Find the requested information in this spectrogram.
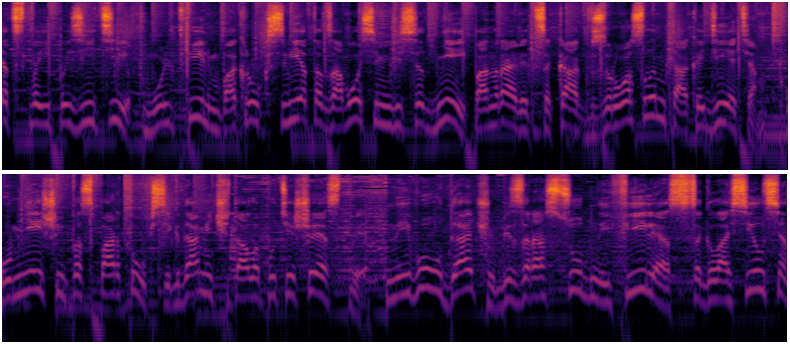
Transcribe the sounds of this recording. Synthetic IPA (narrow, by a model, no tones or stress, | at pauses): t̪st̪vəipəzʲɪtʲifmʊlʲt̪fʲilʲmvɐkɾuksvʲe̞t̪əzɐvo̞sʲɪmʲdʲɪsʲət̪̚dʲnʲejpɐnɾavʲɪt̪səkakvzɾo̞slˠɨmt̪akɨdʲetʲɪ̰mʊmnʲejʂɨjpəspɐrt̪ufsʲɪɡd̪amʲɪt͡ɕt̪alˠəpʊtʲɪʂɛst̪vʲɪ̰jə̰nəjɪvo̞ʊd̪at͡ɕʊbʲɪzrɐsːud̪nɨjfʲilʲəsːəɡlˠɐsʲilˠsʲə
